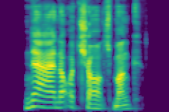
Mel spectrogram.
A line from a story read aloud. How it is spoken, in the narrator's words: said Ronnie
